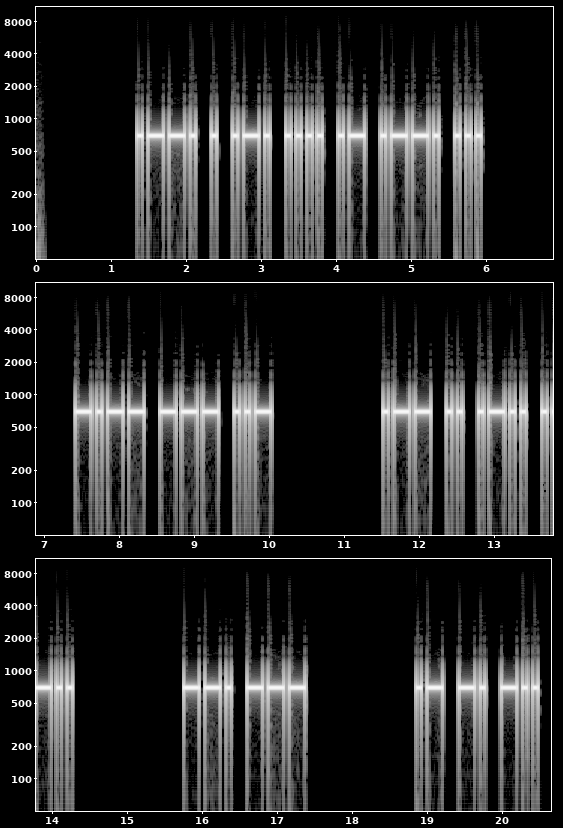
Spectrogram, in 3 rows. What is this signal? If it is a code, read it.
Morse code, heard as a keyed tone, about 17 wpm, 700 Hz. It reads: PERHAPS YOU WILL GO AND
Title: 3x Word-Spacing - Sentences from Top 500 Words - 17wpm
